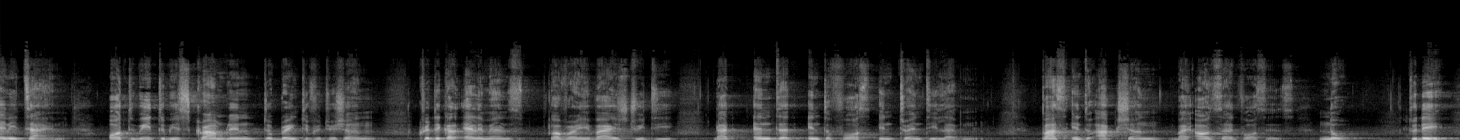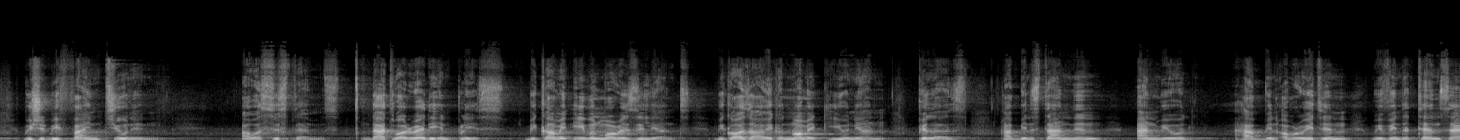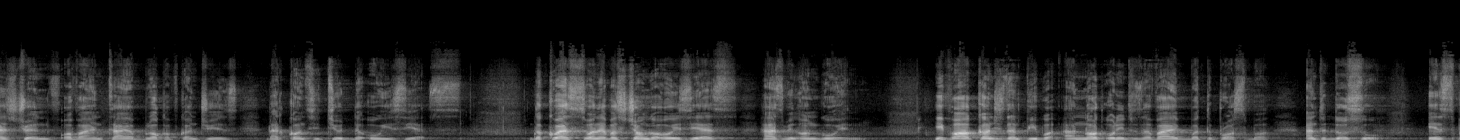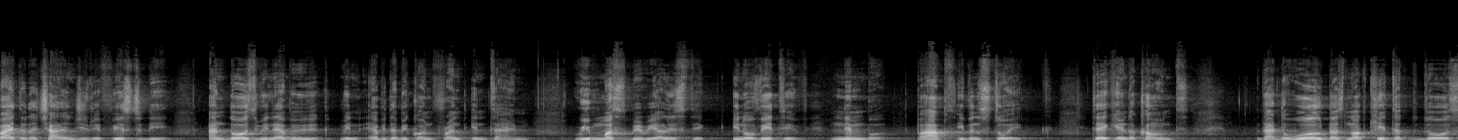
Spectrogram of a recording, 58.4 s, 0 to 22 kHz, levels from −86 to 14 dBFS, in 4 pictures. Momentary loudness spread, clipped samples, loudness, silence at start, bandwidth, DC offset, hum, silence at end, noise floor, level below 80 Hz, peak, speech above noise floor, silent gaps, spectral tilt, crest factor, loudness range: 16 LU; under 0.1%; -21 LUFS; 0 s; 13.5 kHz; under 0.1%; none; 0 s; -55 dBFS; -60 dBFS; 0 dBFS; 35 dB; none; -3.5 dB/octave; 22 dB; 5 LU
